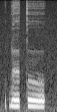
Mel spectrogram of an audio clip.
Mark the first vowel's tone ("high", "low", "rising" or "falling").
low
